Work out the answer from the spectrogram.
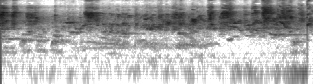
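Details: Colony of budgerigars chirping together, a dense overlapping chatter of high warbles and twittering notes with no pauses.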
